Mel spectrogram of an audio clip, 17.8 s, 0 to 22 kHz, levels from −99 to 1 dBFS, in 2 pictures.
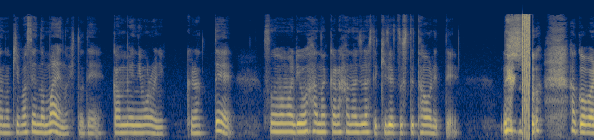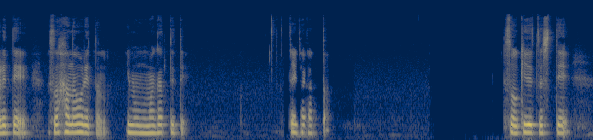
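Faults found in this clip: Loud chattering static replacing speech, 7.83–7.98 s. Compressed stream played as audio: undecoded Dolby Digital bursts, 13.3 ms each at 31.25 Hz, consistent with 640 kbps AC-3 passthrough.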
